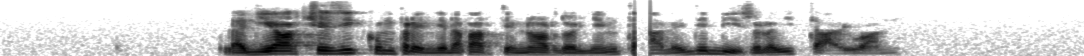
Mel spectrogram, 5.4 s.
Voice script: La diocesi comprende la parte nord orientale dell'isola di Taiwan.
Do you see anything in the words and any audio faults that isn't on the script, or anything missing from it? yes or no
yes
